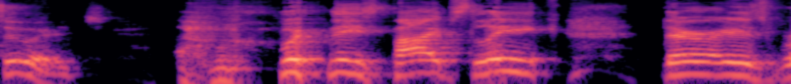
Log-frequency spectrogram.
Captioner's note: laughs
